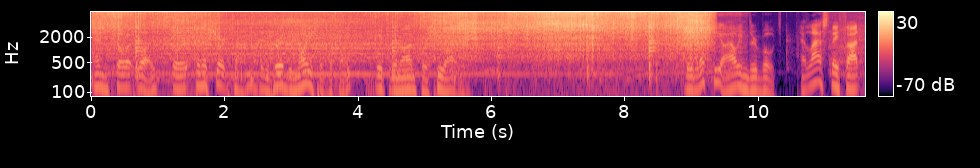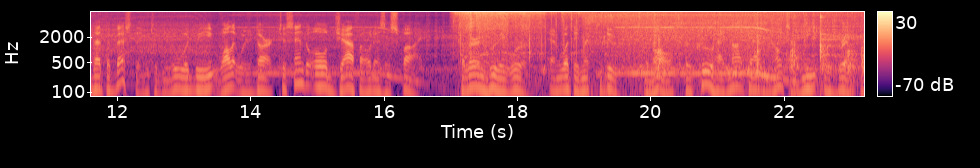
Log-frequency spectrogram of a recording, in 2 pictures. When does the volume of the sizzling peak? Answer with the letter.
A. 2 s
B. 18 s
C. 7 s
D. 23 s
C.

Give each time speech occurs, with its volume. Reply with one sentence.
The speech can be heard from 0.0 to 5.7 s, getting quieter then louder; and from 8.9 to 23.1 s, at a steady volume.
